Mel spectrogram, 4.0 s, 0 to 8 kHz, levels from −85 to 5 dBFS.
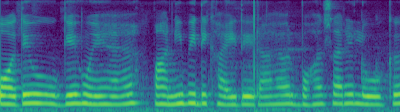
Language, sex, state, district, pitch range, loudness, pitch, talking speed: Hindi, female, Chhattisgarh, Raipur, 220-240 Hz, -17 LUFS, 230 Hz, 210 wpm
